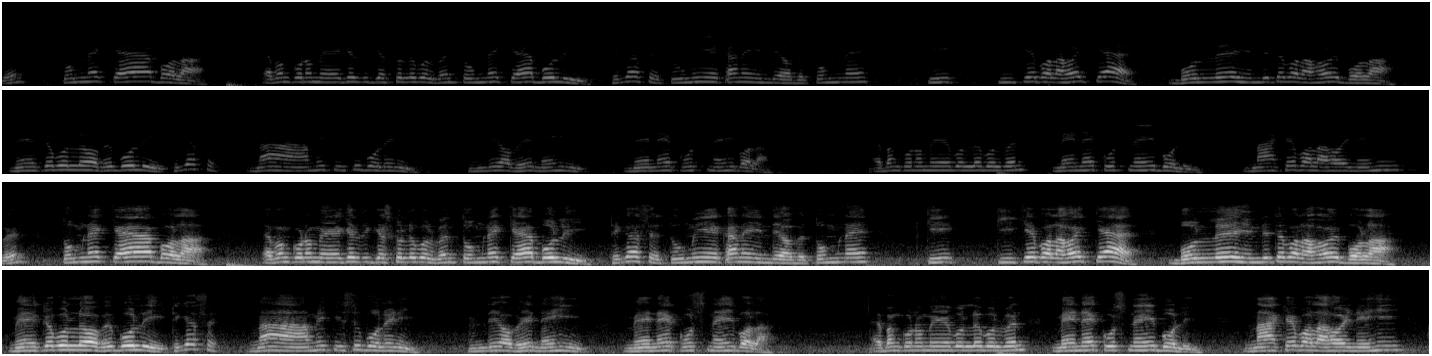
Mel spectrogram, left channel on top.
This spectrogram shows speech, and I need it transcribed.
तुमने क्या बोला, এবং কোনো মেয়েকে জিজ্ঞেস করলে বলবেন तुमने क्या बोली। ঠিক আছে, তুমি এখানে হিন্দি হবে तुमने, কি কে বলা হয় क्या, বললে হিন্দিতে বলা হয় বলা, মেয়েকে বললে হবে বলি। ঠিক আছে, না আমি কিছু বলিনি হিন্দি হবে नहीं, मैंने कुछ नहीं बोला, এবং কোনো মেয়ে বললে বলবেন मैंने कुछ नहीं बोली। নাকে বলা হয় नहीं,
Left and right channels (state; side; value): quieter; left; 25.0 dB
